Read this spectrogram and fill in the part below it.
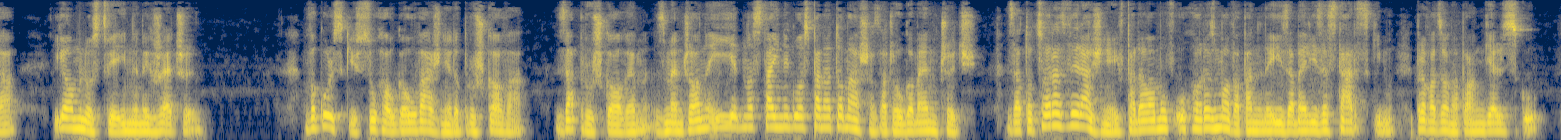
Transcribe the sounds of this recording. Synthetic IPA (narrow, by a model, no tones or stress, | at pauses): a | iɔmnust̪fʲjɛinːɘɣʐɛt͡ʂɘ̰ | vɔkulskʲiswuxawɡɔuvaʐɲɛd̪ɔpɾuʂkɔva̰ | zapɾuʂkɔvɛmzmɛnt͡ʂɔnɘijɛd̪nɔst̪ajnɘɡwɔspanat̪ɔmaʂazat͡ʂɔwɡɔmɛnt͡ʂɘt͡ɕ | zat̪ɔt̪sɔɾazvɘɾaʑɲḛjfpad̪awamuvuxɔɾɔzmɔvapanːɘizabɛlʲizɛst̪a̰ɾskʲimpɾɔvad̪zɔnapɔaŋɡʲjɛlskṵ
